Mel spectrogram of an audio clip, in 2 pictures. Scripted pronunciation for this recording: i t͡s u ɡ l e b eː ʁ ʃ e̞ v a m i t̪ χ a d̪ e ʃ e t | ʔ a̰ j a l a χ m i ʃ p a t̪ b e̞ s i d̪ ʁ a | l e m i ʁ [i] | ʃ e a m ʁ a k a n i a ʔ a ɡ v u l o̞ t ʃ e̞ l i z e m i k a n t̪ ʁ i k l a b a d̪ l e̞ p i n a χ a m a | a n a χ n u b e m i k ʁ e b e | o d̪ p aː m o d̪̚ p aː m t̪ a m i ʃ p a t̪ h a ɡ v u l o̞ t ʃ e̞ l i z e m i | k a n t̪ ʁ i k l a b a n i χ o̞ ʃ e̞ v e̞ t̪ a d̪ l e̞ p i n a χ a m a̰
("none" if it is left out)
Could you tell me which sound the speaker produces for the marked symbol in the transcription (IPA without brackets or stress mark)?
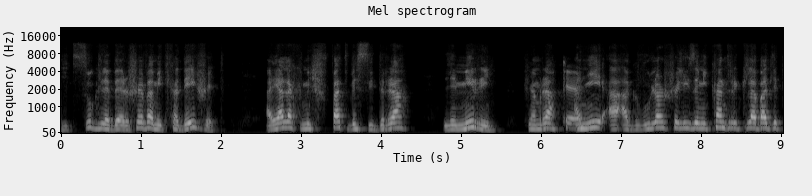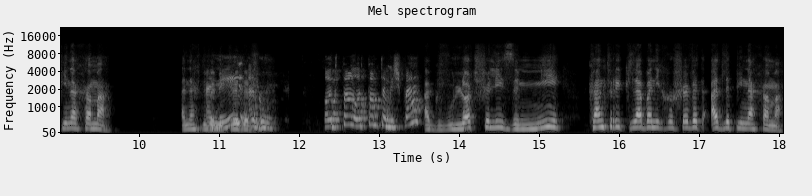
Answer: i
